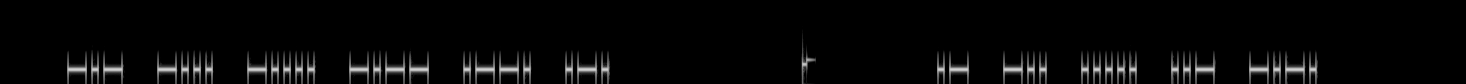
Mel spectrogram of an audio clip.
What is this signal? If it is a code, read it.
Morse code, heard as a keyed tone, about 20 wpm, spaced as for 15 wpm, 700 Hz. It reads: KB6YPR AD5UC
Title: 238 Lesson 38g - Letter q - Call Signs 20wpm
